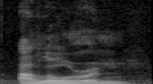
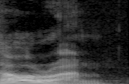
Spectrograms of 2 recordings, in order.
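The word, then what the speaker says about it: Alloran: I'm a bit triggered by the way he pronounces Alaran's name. Yeah? Aloran. What's wrong with that? It's Alaran. How do you know?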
